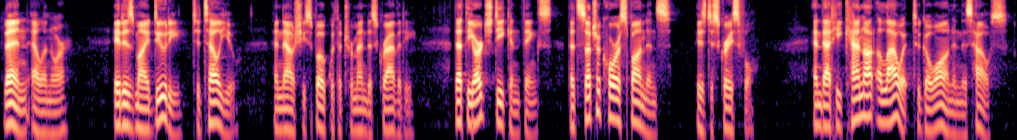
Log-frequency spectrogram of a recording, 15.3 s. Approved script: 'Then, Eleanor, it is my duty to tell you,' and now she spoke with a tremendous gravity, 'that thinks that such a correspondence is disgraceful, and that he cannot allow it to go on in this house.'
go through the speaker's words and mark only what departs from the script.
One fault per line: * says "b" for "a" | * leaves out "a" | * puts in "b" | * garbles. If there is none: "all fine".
* puts in "the archdeacon"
